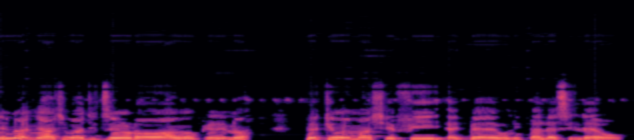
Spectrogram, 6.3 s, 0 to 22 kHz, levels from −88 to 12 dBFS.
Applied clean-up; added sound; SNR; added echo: classical method Wiener filter.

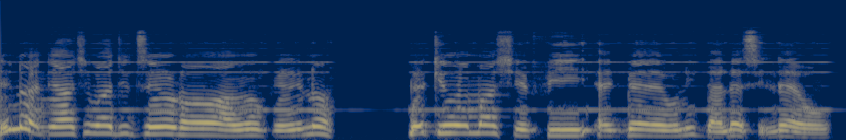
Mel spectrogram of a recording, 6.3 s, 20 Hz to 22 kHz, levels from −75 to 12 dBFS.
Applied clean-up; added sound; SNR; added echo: neural mask model RNNoise.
